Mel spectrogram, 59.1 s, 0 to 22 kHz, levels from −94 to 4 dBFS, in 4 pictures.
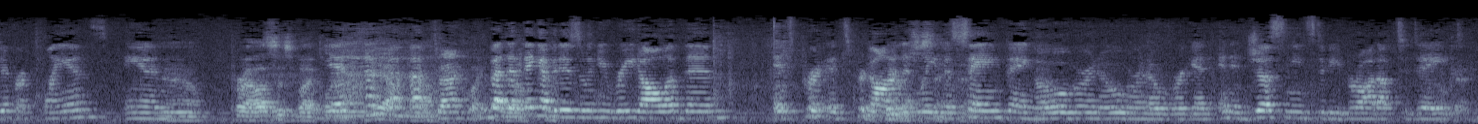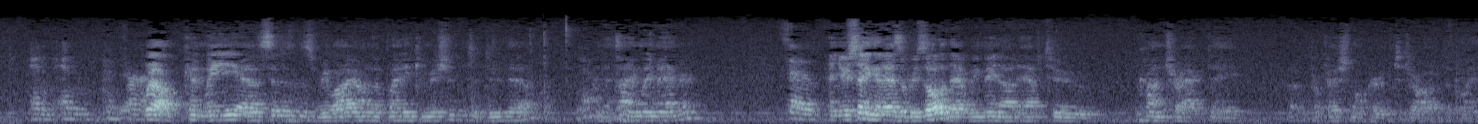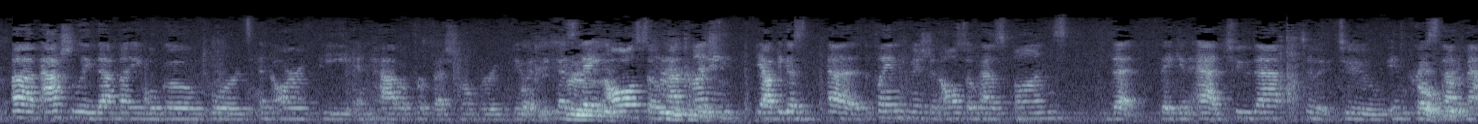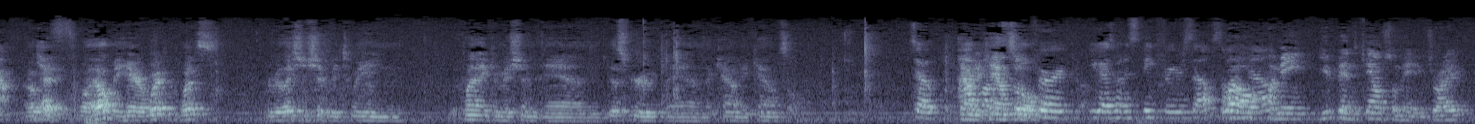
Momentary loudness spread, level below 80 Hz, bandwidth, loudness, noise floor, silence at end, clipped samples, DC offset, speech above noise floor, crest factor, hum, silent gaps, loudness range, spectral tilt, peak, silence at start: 17 LU; -62 dBFS; 13 kHz; -29 LUFS; -49 dBFS; 0 s; under 0.1%; under 0.1%; 20 dB; 22 dB; none; none; 10 LU; -4 dB/octave; -6 dBFS; 0 s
